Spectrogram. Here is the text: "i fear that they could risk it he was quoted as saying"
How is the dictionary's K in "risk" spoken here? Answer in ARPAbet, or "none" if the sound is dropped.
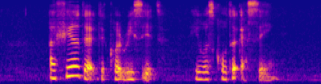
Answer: none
